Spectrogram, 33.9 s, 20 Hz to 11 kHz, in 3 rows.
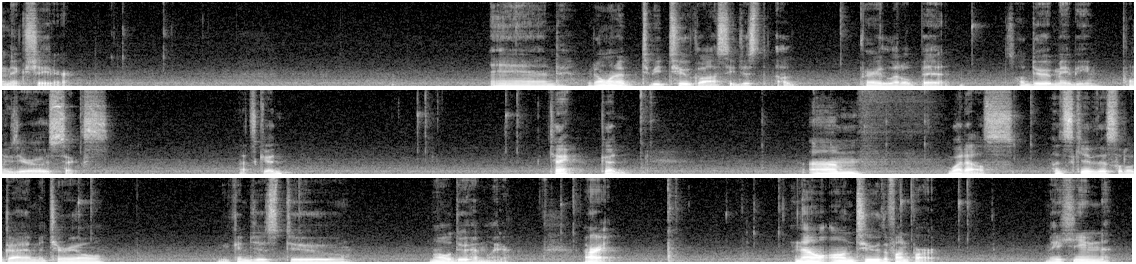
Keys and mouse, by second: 2.9-4.7 drag, 5.5 middle click, 6.0 middle click, 6.6 middle click, 15.5 Tab, 20.0-21.2 drag, 27.1 7.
